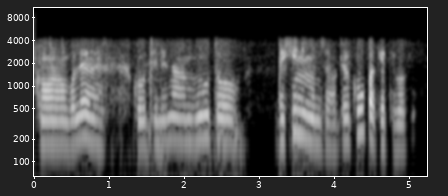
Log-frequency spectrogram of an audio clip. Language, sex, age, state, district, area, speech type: Odia, male, 18-30, Odisha, Nabarangpur, urban, conversation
